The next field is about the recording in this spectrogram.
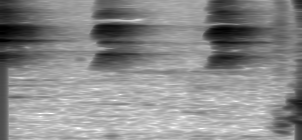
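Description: A myna bird calls in three short, bright whistling bursts with brief pauses between them, followed by the start of a lower sound at the end.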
